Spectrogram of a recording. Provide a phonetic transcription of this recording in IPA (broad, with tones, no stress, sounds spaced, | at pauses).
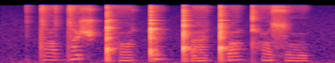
tˤ ɛ˧ dˤ u˦ ʃ ǃʰ ɒ˨ ǃ ʉ˦ ǃʼ a˨ ǃʼ ɒ˦ qʰ ʉ˧ sˤ u˨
